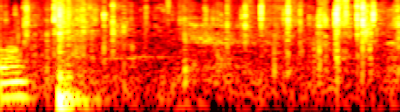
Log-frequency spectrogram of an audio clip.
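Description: Clear plastic wrapping of a soap-bar multipack crinkling as it is handled, with a soft knock just after the start.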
